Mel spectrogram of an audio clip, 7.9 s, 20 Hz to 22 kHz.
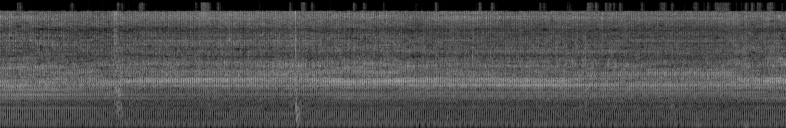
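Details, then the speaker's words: Ford 6.0 Powerstroke diesel at idle: a constant high, buzzy hum sits unchanged over the idle, present since day one and showing no codes; some unit in the engine bay is vibrating, source unidentified. "There's a terrible buzz sound coming from inside the engine compartment. Sounds like it's right under there."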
